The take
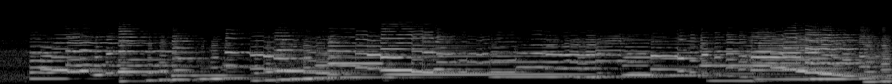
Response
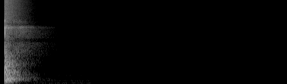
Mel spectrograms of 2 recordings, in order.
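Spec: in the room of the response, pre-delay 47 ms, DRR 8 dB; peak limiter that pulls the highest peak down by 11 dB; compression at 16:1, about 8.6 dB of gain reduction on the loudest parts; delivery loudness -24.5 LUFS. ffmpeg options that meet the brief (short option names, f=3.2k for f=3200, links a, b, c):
-filter_complex "[0:a]acompressor=threshold=-30dB:ratio=16,alimiter=level_in=8dB:limit=-24dB:level=0:latency=1,volume=-8dB,asplit=2[a][b];[1:a]atrim=start_sample=2205,adelay=47[c];[b][c]afir=irnorm=-1:irlink=0,volume=-28.5dB[d];[a][d]amix=inputs=2:normalize=0,volume=13.5dB"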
